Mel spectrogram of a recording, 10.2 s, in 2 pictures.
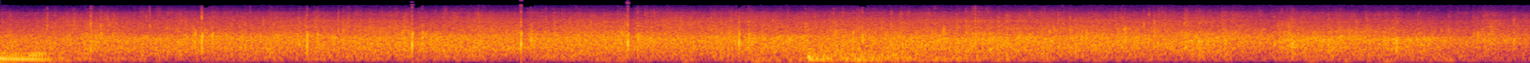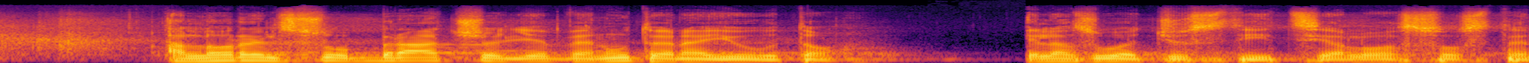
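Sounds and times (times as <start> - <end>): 
audience applause: 0.0 - 5.6
speech: 5.7 - 10.1.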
